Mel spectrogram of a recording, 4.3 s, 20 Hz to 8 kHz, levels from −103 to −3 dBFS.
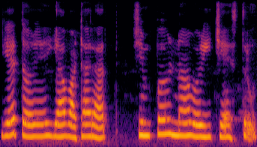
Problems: none marked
